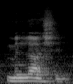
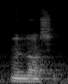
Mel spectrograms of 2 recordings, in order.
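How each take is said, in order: Both takes have the same delivery.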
